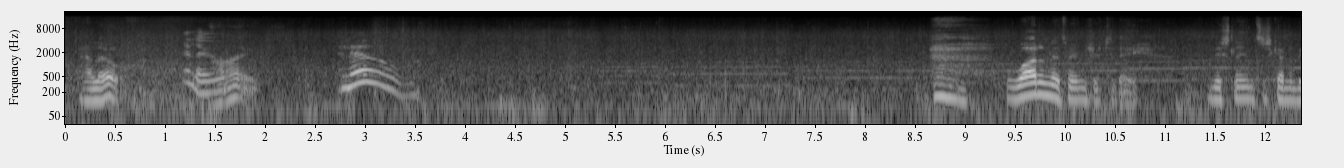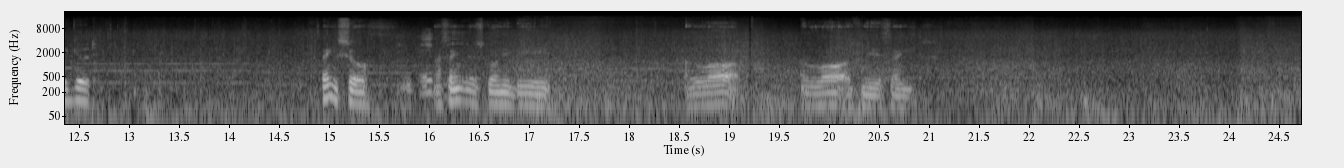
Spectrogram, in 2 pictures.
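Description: A stormy wind blows steadily over the sea.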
